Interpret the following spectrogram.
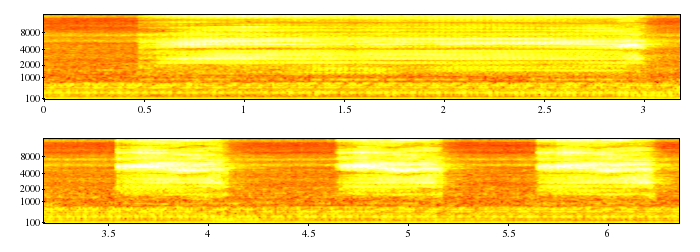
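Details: Manual lens bevel machine, lens hand-held steadily along the stone's rotation to form a V-bevel: constant motor hum under gritty hissing passes roughly once a second. The lens edges evenly, nothing wrong.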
